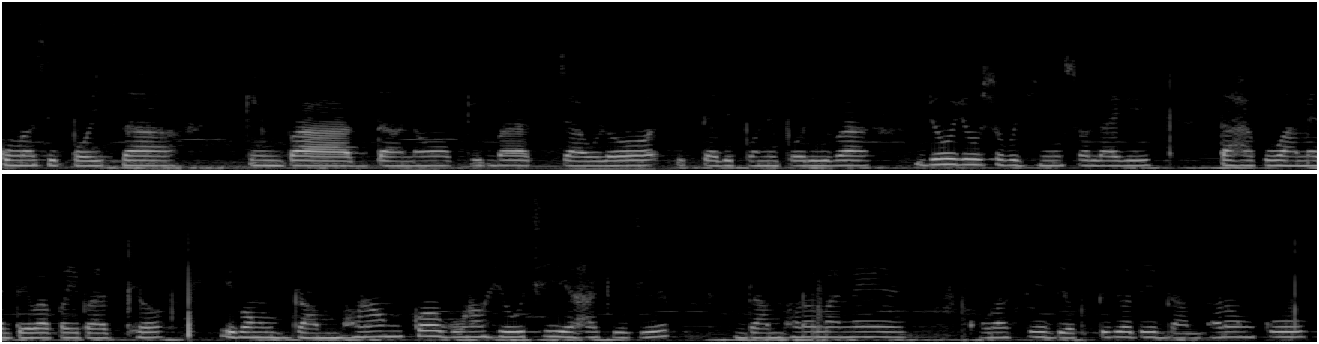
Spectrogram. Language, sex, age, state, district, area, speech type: Odia, female, 18-30, Odisha, Balangir, urban, spontaneous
